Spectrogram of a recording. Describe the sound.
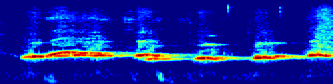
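Someone whistles a short melodic phrase from a hip-hop song, a bright steady tone broken into four or five connected notes with brief gaps between them, no talking.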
